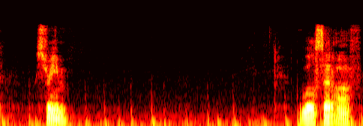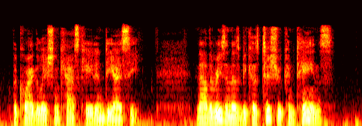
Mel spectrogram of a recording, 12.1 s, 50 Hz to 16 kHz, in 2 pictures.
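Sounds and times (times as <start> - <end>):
stylus tapping on drawing tablet: 0.0 - 9.8.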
